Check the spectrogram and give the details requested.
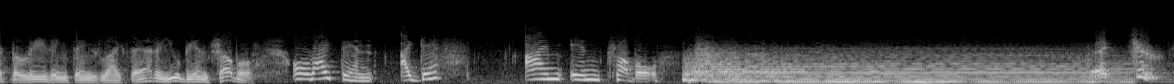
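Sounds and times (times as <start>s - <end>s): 
speech: 0.0s - 4.6s, 5.2s - 7.0s
steady sustained droning tone: 6.8s - 11.7s
man sneezing: 10.9s - 11.7s.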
